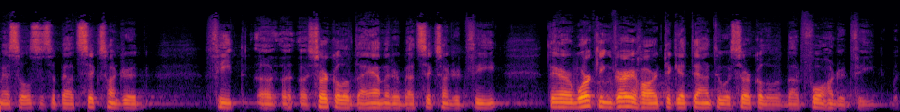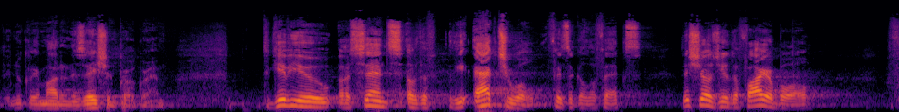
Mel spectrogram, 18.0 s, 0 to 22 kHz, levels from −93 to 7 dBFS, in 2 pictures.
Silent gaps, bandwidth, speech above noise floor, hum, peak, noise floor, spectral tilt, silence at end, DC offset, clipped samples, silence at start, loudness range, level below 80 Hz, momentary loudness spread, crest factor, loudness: none; 14.5 kHz; 38 dB; none; -10 dBFS; -68 dBFS; -3.5 dB/octave; 0 s; under 0.1%; under 0.1%; 0 s; 7 LU; -72 dBFS; 15 LU; 20 dB; -30 LUFS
